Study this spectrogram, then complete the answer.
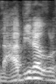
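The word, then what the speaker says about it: נביא: 여러분 한번 따라해 볼까요 선지자를 납이라고 하거든요 나비 펄펄 날아다니는 나비하고 발음이 같아요 나비에서 나온 단어예요 그래서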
